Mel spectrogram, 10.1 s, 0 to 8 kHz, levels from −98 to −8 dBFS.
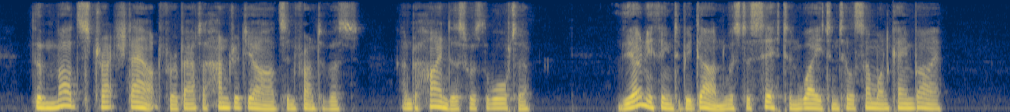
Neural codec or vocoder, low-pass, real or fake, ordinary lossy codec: none; 7.2 kHz; real; AAC, 48 kbps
